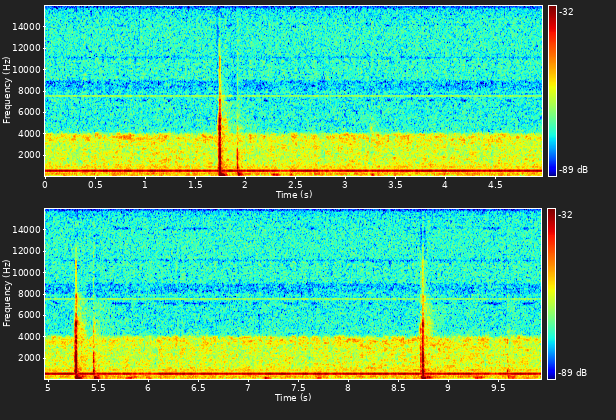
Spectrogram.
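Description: Near silence: a faint steady hum-like tone, with three faint clicks a few seconds apart.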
